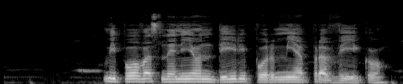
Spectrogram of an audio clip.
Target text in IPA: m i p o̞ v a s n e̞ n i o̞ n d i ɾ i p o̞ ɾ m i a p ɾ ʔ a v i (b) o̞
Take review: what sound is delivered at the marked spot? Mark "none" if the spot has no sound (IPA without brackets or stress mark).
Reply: ɡ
